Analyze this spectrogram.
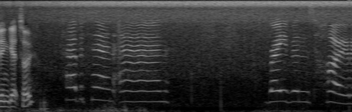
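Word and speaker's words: Ravenshoe: Herberton and Ravens Hoe. Apparently you say it like that. I was saying it Ravens Shoe, but...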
